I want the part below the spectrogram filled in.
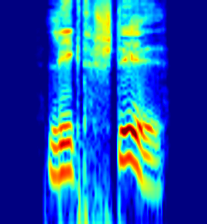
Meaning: inflection of stilllegen: 1. second-person plural present 2. third-person singular present 3. plural imperative
- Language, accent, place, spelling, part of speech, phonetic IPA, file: German, Germany, Berlin, legt still, verb, [ˌleːkt ˈʃtɪl], De-legt still.ogg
